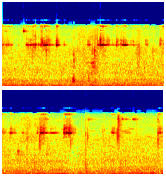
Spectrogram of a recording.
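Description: A small bell jingling in short rings, again and again, as a cat plays and paws, with sharp clicks and taps among the rings.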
